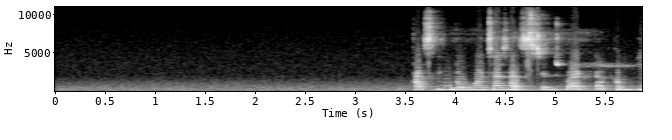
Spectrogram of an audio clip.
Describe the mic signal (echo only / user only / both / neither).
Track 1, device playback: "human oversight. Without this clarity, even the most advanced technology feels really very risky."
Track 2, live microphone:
user only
